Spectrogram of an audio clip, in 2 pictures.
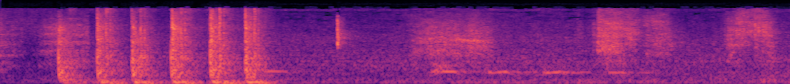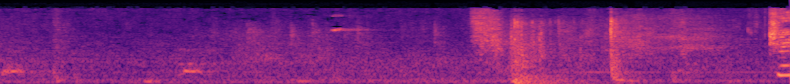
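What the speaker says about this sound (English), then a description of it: "Oh, it's the front door." Loud, rapid knocking on a front door, a burst of about six sharp raps, followed by quieter background noise and another thud later, with a household setting and faint voices around it.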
